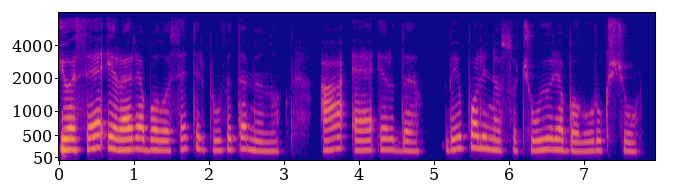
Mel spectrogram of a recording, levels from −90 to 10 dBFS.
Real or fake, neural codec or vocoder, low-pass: real; none; 7.2 kHz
